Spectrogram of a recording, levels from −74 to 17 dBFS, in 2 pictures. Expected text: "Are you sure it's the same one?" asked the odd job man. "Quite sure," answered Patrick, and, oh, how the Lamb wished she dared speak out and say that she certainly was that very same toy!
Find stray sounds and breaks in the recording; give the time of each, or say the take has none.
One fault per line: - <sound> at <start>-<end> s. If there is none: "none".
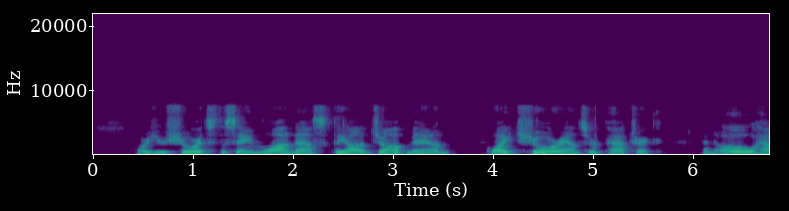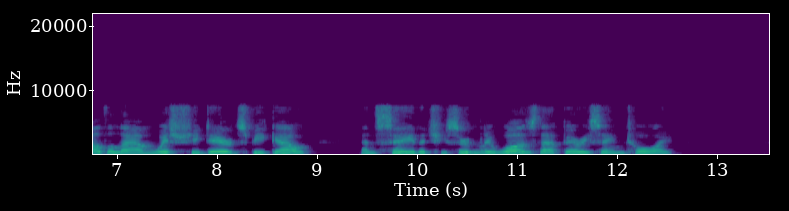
none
